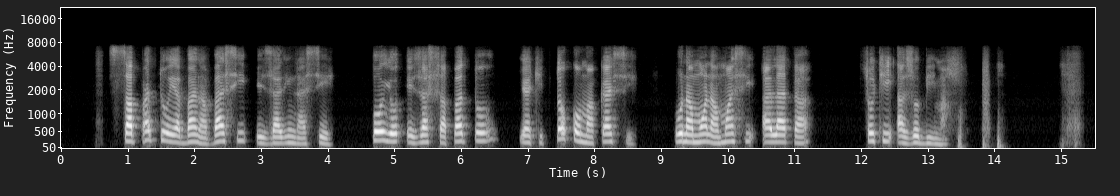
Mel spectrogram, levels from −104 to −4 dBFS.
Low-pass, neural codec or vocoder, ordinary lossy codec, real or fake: 7.2 kHz; codec, 16 kHz, 0.8 kbps, ZipCodec; Opus, 64 kbps; fake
